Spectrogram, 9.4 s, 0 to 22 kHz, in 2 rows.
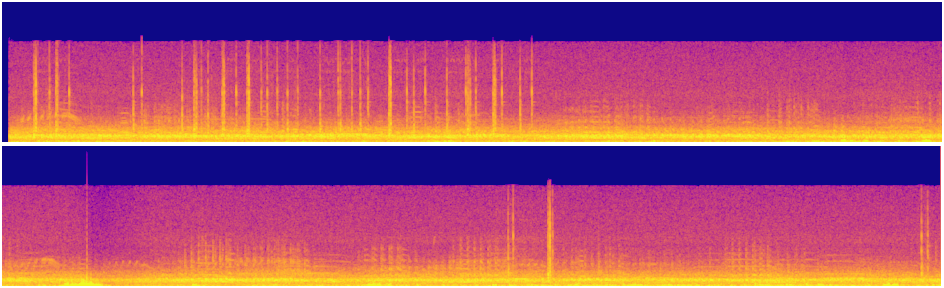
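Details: A large flock of sandhill cranes, feeding, dancing and flying at Gibbon, Nebraska during the 2016 migration, calls in a steady chorus of rolling, honking bugles, with a few low thumps partway through.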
